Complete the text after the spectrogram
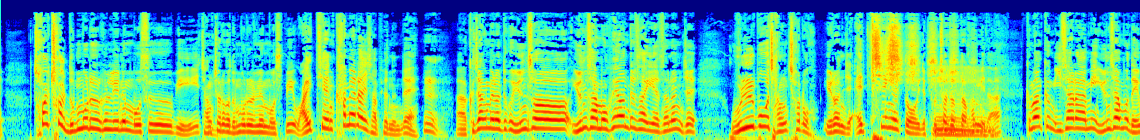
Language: Korean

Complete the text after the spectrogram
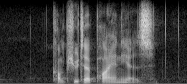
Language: English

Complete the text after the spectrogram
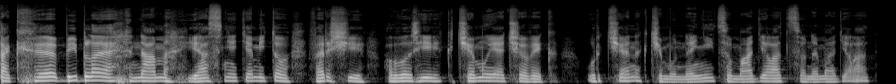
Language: Czech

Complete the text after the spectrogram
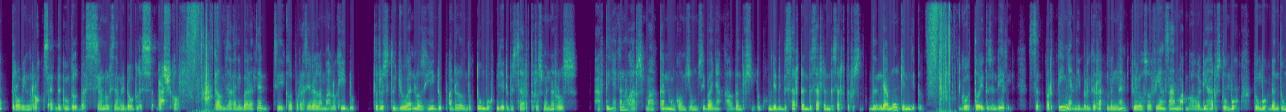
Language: Indonesian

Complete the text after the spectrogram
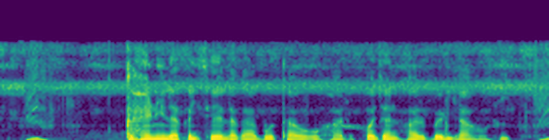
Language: Chhattisgarhi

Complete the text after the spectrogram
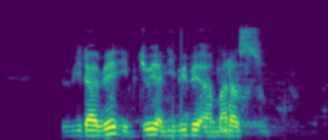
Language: Kinyarwanda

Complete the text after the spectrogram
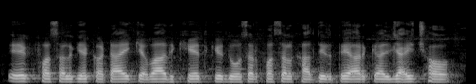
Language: Maithili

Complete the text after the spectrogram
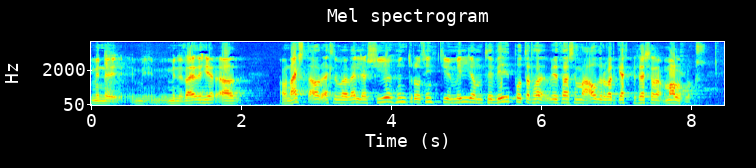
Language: Icelandic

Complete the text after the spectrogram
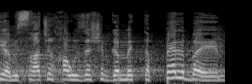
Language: Hebrew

